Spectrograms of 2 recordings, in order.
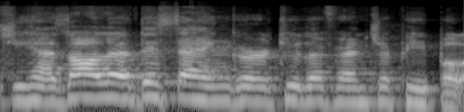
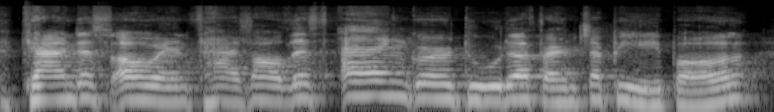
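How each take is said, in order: First: Said in the usual way. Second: Hammed-up Italian accent, higher; a put-on Italian accent; mock Italian accent. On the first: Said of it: "I can't do French". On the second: Shown as a demonstration. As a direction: play her as an Italian who dislikes the French. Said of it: "let's pretend she's an Italian".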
